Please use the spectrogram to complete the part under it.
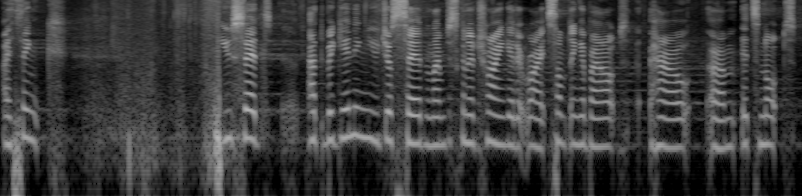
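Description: A woman on stage in a large hall speaks on a panel, thinking aloud, restarting sentences, and checking she's understood. Her voice is a little high and a bit bright, with little pitch movement and normal speed. Hall reverb and slight background noise are present.

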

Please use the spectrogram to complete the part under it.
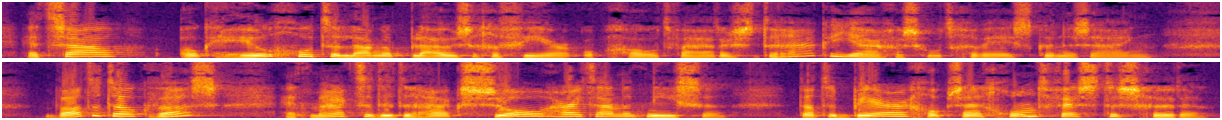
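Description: A woman reading a children's picture book aloud in a lively, expressive way. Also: mid-range voice, unhurried. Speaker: storyteller.

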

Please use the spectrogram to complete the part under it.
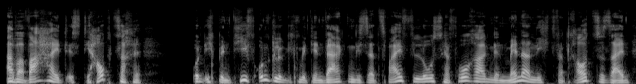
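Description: A man's voice: fairly low pitch, sing-song, a little fast, husky, no room sound, clean studio sound, pitched below the performer's own voice. A man voicing a polite, bewildered young male visitor who speaks hesitantly and deferentially.

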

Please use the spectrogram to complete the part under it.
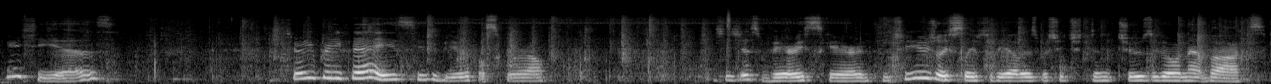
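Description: A woman who rehabilitates squirrels, chatting gently on a casual video tour of an indoor room full of cages, recorded on a handheld camera mic. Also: on the low side, expressive, unhurried, pauses often, slight background noise, poor audio. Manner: gentle, chatty, coos at animals.

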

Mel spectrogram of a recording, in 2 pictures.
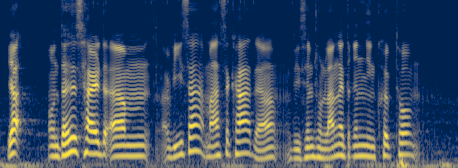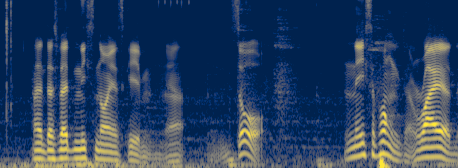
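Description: A man's voice: mid-range voice, fairly bright tone, a little hiss or hum. A man giving casual news commentary as a streamer, rambling with many fillers, restarts and tag questions.

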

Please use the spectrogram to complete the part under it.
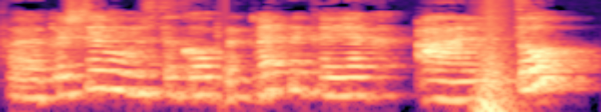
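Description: A woman gives a language lesson, saying each example twice, slowly and clearly. Her voice rings in a very echoey room. She sits back from the microphone. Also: mid-range voice, distant mic, noisy background. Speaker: Spanish teacher.

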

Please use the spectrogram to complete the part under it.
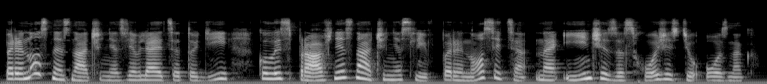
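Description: A woman teacher leads a recorded lesson for young schoolchildren. She speaks clearly and patiently, with an encouraging warmth toward the class. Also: mid-range voice, animated, moderate pace, hardly any pauses. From Ukraine. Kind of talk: video lesson for second graders.

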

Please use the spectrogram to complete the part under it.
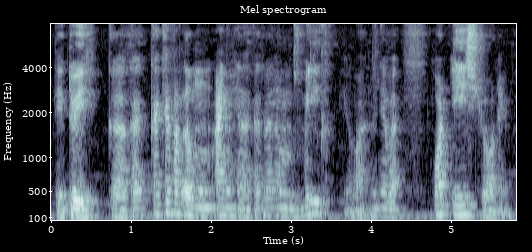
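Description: Patiently repeating each word and checking "right?" again and again, a man teaches English to beginners in a mid-range, fairly bright voice at a slightly fast pace. Faint background noise and a roomy echo fill the recording.

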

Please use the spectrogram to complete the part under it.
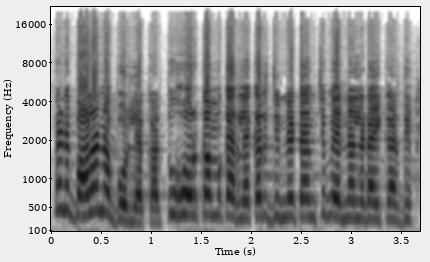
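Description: A woman with a Punjabi accent acting a sharp-tongued, quarrelsome village wife in a comedy short film. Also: very high-pitched, quick pace, soft background music. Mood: angry. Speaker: actor playing a quarrelsome wife.

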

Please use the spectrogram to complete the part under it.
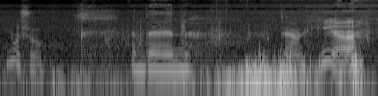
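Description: Taking it slowly in a fairly low, sing-song voice, a woman walks around a garden building site filming a casual vlog about her home renovation. She chats and thinks aloud into her handheld phone camera amid very noisy surroundings.

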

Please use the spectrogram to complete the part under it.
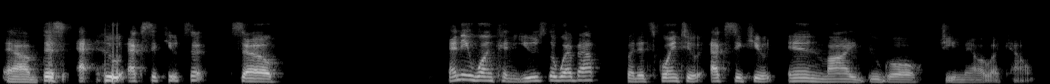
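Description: A meetup presenter with a gravelly, rather high voice walks through code on a screen share, relaxed and explanatory with lots of "um" fillers. He's heard through a webcam or laptop mic on a video call. The audio is slightly dull.

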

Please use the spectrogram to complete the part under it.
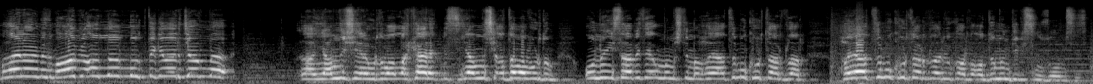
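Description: An excitable young man commentates his own match as he plays it. He swears freely and yells at his teammates. Faint background music runs under his voice. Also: very high-pitched. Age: young adult. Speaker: gaming youtuber. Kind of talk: live gameplay commentary.

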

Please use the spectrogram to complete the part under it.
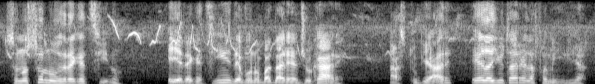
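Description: A man's voice: fairly high pitch, sing-song, a little fast, slight background noise, pitched above the performer's own voice. A man voicing a nervous, cautious young boy who stammers defensively in an audiobook.

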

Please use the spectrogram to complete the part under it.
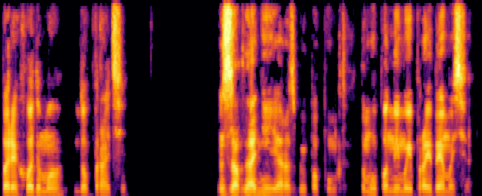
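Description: A man's voice: mid-range voice, moderate pace, no room sound. A young male student presenting a scripted language lesson, explaining a word and quizzing viewers in a teacherly way. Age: young adult.

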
